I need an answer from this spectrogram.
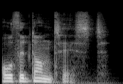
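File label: "orthodontist", British English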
